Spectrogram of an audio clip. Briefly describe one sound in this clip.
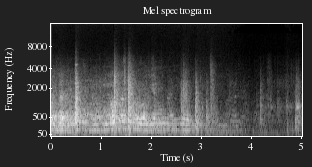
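A crowd of men chatters and shouts in a room.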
